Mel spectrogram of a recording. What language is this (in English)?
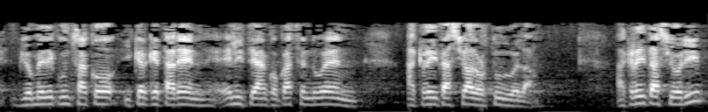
Basque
